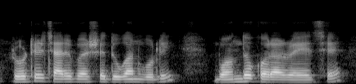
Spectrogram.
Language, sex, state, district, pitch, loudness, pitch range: Bengali, male, Tripura, West Tripura, 125 Hz, -18 LUFS, 115-125 Hz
